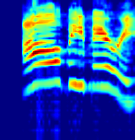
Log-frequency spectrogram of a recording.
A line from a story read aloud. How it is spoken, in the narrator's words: Imogene yelled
